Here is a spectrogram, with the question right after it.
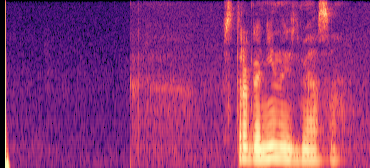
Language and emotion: Russian, neutral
